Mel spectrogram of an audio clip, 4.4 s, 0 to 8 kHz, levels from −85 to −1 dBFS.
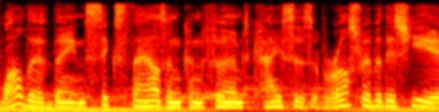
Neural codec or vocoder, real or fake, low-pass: none; real; 7.2 kHz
